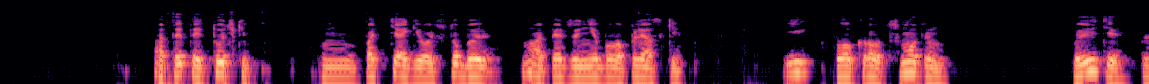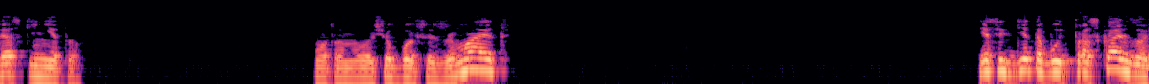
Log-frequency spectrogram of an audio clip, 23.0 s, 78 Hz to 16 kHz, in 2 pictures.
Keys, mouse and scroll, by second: 1.5-2.5 middle drag, 3.5-6.4 drag, 9.4-22.5 drag.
